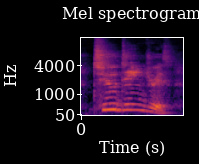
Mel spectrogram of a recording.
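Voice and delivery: high, loud warning; alarmed protest. A narrator's reading. Sisters warning the boy off, alarmed. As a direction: protest with pitch shot up.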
